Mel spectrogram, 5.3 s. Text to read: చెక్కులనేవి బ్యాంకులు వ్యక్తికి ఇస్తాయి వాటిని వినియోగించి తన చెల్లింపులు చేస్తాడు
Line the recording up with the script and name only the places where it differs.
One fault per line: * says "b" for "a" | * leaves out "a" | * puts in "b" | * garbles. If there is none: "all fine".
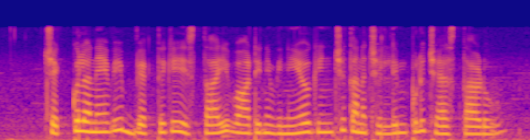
* leaves out "బ్యాంకులు"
